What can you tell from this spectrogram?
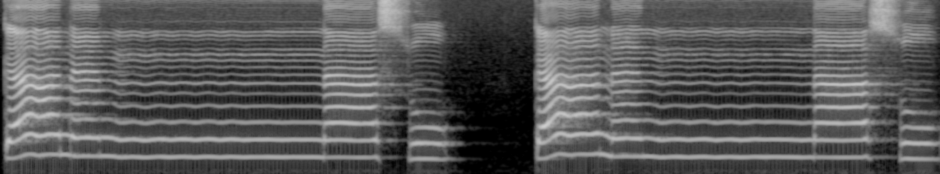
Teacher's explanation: کا میں الف مدہ کر رہے ہیں، نون کو نون سے ملاتے ہوئے ہم کیا کریں گے؟ نون مشدد کا غنہ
